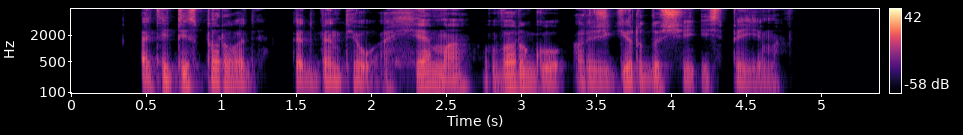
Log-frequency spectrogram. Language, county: Lithuanian, Vilnius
